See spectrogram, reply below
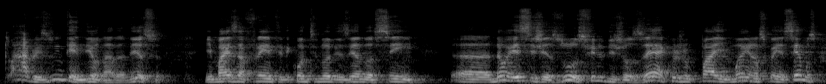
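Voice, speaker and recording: Male preacher, conversational teaching tone, animated delivery with big pitch lifts, roomy recording. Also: a little fast. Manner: animated, dramatic rises in pitch on key phrases. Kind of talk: informal Bible teaching.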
